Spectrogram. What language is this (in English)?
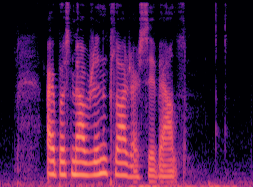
Faroese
